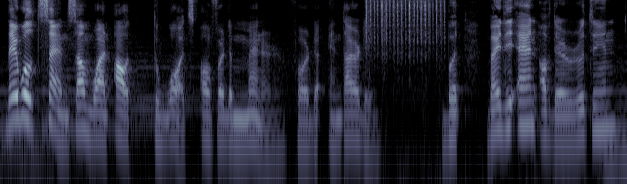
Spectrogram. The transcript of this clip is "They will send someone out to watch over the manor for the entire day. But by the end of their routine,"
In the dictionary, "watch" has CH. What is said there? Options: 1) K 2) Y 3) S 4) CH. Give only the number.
3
